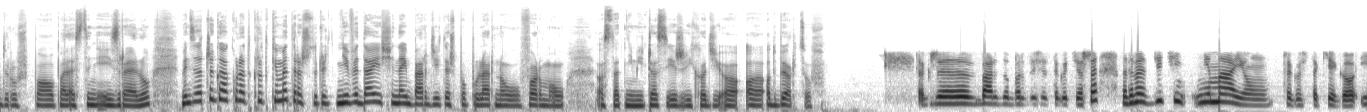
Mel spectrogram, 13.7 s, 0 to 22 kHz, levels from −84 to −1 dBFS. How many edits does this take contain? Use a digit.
2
